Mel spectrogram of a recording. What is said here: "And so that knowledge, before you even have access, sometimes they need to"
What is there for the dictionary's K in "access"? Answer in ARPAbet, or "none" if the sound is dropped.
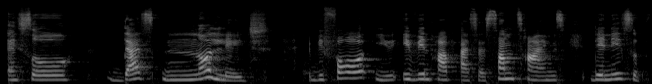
none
